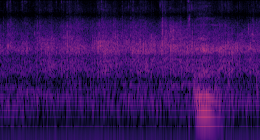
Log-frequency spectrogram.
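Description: A church audience applauds a staff member being introduced, in a steady, dense patter of many hands, fairly soft and continuous throughout, with a brief murmur of a voice near the end.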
